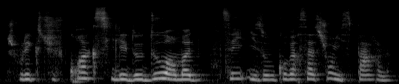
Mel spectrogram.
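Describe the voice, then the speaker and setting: A woman's voice: on the high side, fast talker, darkish tone. A woman streamer chatting playfully with her viewers while drawing in a game, often exclaiming aloud.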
